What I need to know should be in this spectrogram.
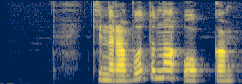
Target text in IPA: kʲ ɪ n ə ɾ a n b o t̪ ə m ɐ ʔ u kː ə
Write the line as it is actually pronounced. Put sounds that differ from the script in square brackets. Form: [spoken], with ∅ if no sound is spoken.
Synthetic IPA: kʲ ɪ n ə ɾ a [∅] b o t̪ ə [n] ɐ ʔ [o] kː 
